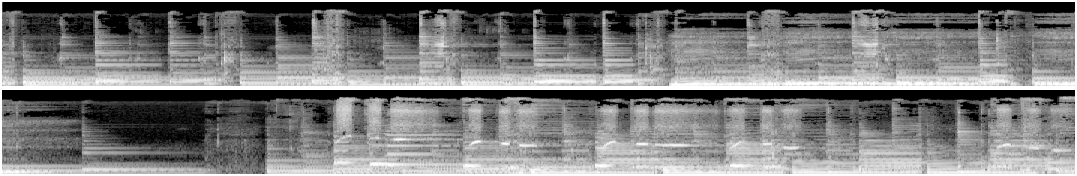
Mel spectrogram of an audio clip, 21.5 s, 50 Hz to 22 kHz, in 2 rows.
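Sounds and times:
full sustained instrumental backing music: 0.0 - 21.4
person whistling a melody with short upward-sliding notes: 6.7 - 11.7, 13.7 - 21.4.

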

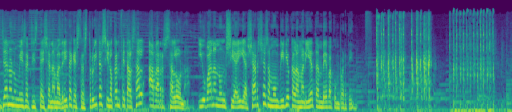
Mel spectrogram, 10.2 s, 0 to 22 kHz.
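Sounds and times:
speech: 0.0 - 7.5
rapid computer keyboard typing: 7.5 - 10.0.

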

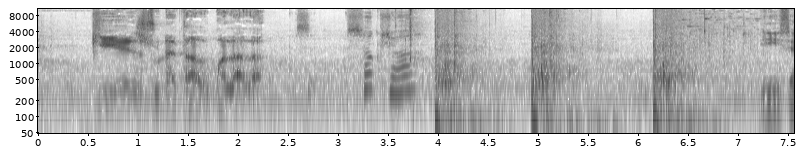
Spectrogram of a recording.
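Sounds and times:
speech: 0.6 - 4.2, 7.2 - 7.5
sharp loud gunshots with decay: 3.9 - 6.7.

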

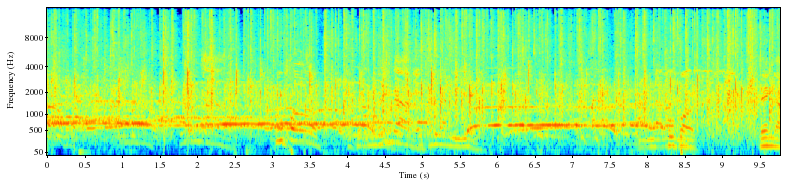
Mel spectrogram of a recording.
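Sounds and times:
crowd applauding: 0.0 - 9.7
speech: 8.4 - 8.8, 9.5 - 9.7.

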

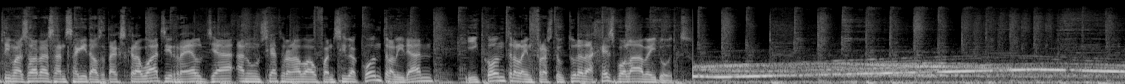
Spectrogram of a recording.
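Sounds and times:
speech: 0.0 - 7.4
air raid siren wailing to warn of incoming projectiles: 7.0 - 11.2
rumbling gusty background: 7.0 - 11.2.

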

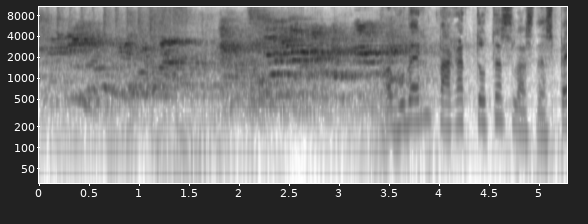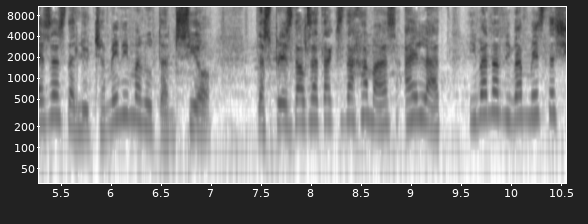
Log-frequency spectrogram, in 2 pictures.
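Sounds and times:
children playing in a luxury hotel lobby: 0.0 - 3.7
speech: 3.5 - 10.5.

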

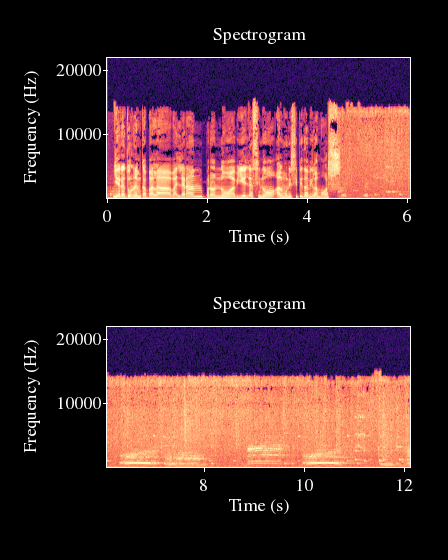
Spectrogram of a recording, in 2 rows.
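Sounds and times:
speech: 0.1 - 5.5
outdoor noise: 2.3 - 12.1
village flock of sheep and goats bleating in the Val d'Aran: 4.6 - 12.1.

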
